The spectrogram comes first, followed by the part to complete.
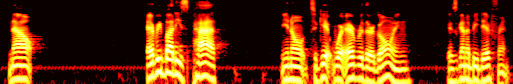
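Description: A man in his thirties hosting a podcast, giving an earnest, conversational motivational talk, often repeating words as he builds a point. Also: mid-range voice. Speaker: podcast host. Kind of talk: motivational monologue.

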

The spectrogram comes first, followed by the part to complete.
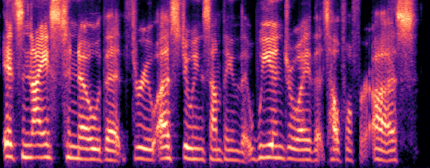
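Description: A woman's voice: on the low side, steady tone, measured pace, a bit bright, no room sound. A woman co-hosting a podcast, talking in a reflective, earnest way with frequent restarts. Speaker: podcast co-host. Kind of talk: casual chat.

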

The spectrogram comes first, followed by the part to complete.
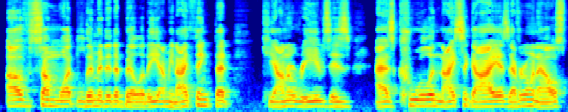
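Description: A man's voice: medium pitch, sharp tone. A man in his twenties, a podcast co-host, rambling through a casual film review with plenty of fillers. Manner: rambling, hesitant, many fillers. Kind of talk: casual movie review chat.

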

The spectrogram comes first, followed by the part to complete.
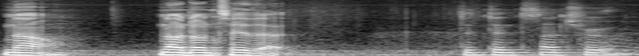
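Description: A man's voice: on the high side, little pitch movement, measured pace, vocal fry, slight background noise. A man in his twenties in casual podcast chat, rambling with lots of fillers and restarts, laughing easily and getting flustered when teased. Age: 20s. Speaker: podcast co-host.

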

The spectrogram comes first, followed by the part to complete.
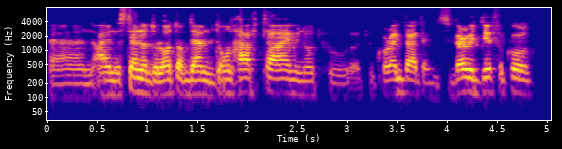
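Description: Interview guest: man, French accent, husky, animated and talky. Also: medium pitch, fast talker, lo-fi sound. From southern France. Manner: lively, stresses words up and down, many fillers like "you know". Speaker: guest, developer relations. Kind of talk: casual interview talk.

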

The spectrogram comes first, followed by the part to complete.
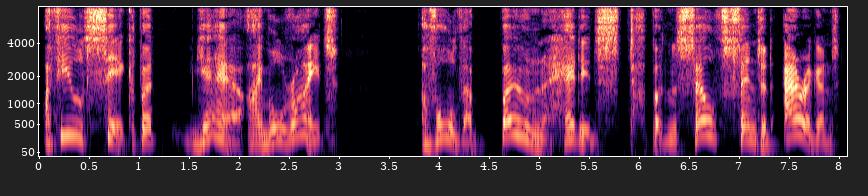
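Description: A haughty young newspaperman from an audiobook, performed by a male reader, nervy yet defiant. He talks in a high, swooping voice with clipped arrogance, recorded close and dry. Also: wildly swooping pitch, takes it slowly, dry recording, exaggerated voice. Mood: shaken, indignant. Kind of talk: audiobook character dialogue.

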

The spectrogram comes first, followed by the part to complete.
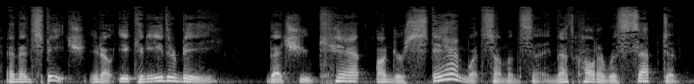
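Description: A man with a low, rough-edged husky voice co-hosts health radio. His pitch swings widely as he tells folksy anecdotes, and the studio sound is close and dry. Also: very animated, moderate pace, darkish tone, dry recording. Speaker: radio health show co-host. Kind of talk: casual talk and anecdotes.

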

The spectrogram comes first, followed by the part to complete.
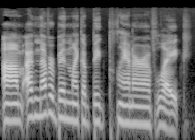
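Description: A woman's voice: fairly low pitch, normal speed, fairly bright tone, clear, resonant tone, dry recording, studio quality. A woman hosting a podcast in casual, slangy chat with a friend, full of "like" and "you know" and often laughing. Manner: laughs often while talking. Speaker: podcast host.

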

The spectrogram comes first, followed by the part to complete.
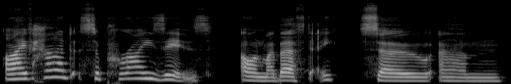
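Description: Lower-pitched British woman chatting. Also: a bit bright. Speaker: podcast co-host. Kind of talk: relaxed chat reviewing a radio drama.

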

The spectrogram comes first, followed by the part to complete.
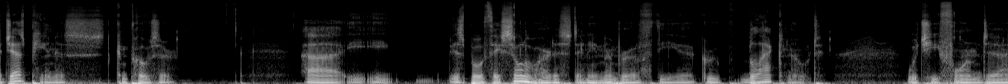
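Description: Very deep, slow hoarse man. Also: mellow, no room sound, studio quality. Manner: hesitant, many ums and pauses. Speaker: radio show host. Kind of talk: slow, calm radio presentation.

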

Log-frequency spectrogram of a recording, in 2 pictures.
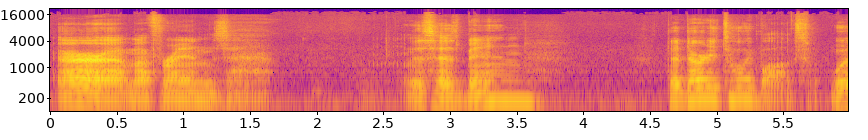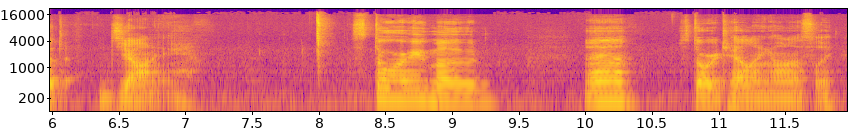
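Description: Slow-paced man, casual and profane storyteller. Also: medium pitch, very animated, a bit bright. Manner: informal, profane, reacts with interjections. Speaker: podcast host. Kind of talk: casual read-aloud of anecdotes with offhand commentary.

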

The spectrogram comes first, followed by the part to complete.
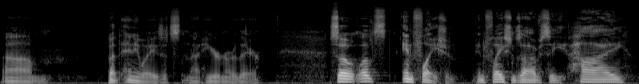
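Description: A middle-aged American man hosting a solo podcast, talking in a loud, folksy, rambling way with many restarts. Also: low-pitched, a little slow. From United States. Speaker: podcast host. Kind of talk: solo casual podcast talk.

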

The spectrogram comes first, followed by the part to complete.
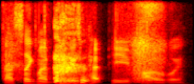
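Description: A man's voice: medium pitch, lively intonation, fairly quick, pushed and bright. A young man co-hosting a casual podcast on a close microphone, laid-back and swearing casually as he tells stories. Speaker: podcast co-host. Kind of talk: casual chat. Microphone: podcast microphone close to the face.

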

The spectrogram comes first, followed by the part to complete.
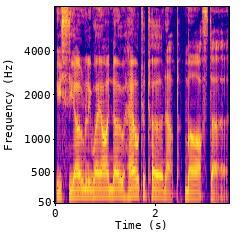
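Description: A man's voice: medium pitch, steady tone, measured pace, creaky, a little mellow, dry recording, clean studio sound. A man voicing a deferential, old-fashioned gothic servant in a storybook, servile in manner.

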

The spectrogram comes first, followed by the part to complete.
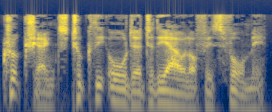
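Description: A man voicing a fugitive wizard godfather reading out his letter in a measured, earnest way. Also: rumbling low, lively intonation, a bit bright, dry recording, dull audio, voice pushed down, heavily acted.

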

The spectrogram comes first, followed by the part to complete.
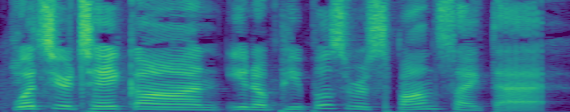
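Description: A woman's voice: mid-range voice, normal speed, crowd noise. A woman leading a casual panel discussion, asking questions in a conversational way with many fillers.

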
